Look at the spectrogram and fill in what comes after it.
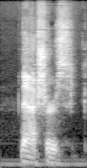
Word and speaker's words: gnashers: yeah, Nashers. Like, well, okay. No, like GN is, the right. G is silent anyways.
